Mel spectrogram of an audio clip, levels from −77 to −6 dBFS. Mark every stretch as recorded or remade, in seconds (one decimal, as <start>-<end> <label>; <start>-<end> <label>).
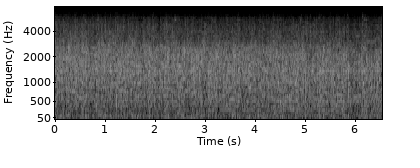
0.0-3.0 recorded; 3.0-4.9 remade; 4.9-6.6 recorded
